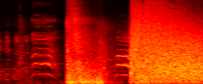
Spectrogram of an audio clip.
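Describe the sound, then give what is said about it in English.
Ukrainian soldiers fire artillery in a forest in southern Donbas: two loud booming blasts about a second apart, each followed by a heavy roaring rumble, with a brief voice just before the first shot. “They don't know what they shot. They have no idea if they hit the target or not. Here, they only get coordinates from the radio.”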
